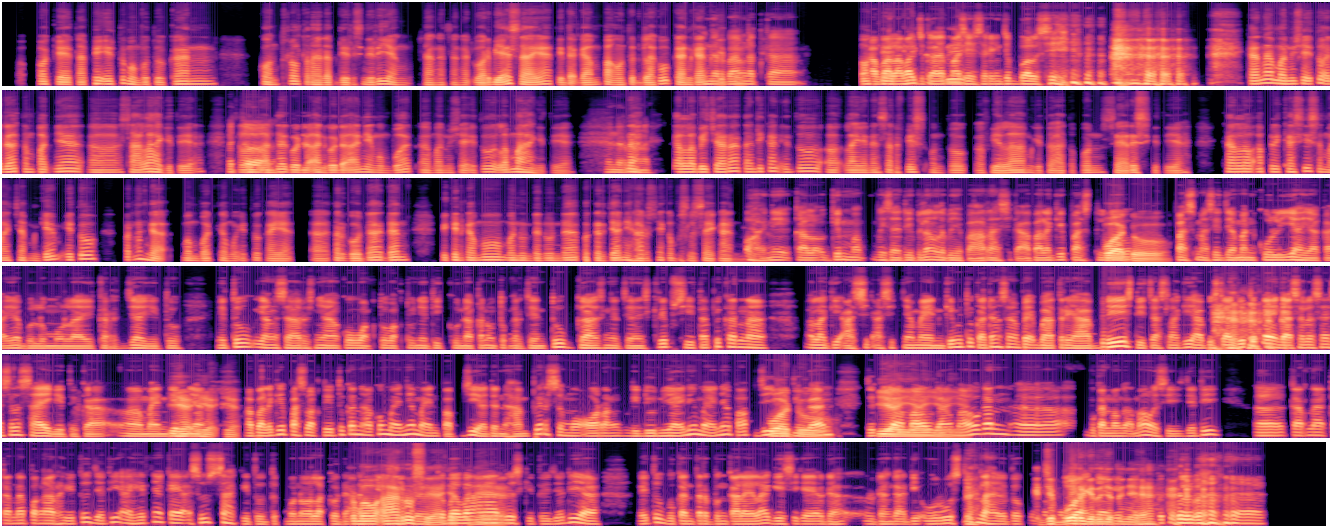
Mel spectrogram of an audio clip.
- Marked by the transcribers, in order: chuckle; in English: "service"; in English: "series"; chuckle; chuckle
- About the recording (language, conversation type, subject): Indonesian, podcast, Pernah nggak aplikasi bikin kamu malah nunda kerja?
